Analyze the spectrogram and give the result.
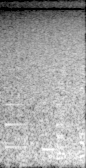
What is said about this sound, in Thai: โอ้ดูน้ำตก ใช่มีน้ำตกด้วย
